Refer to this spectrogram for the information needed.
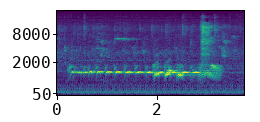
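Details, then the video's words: Zebra dove (perkutut) song in the style called nggandem gedhe garing: a sustained, trilled mid-pitched coo of about two and a half seconds, slightly warbling near its end, then a brief noisy burst. A steady low hum runs underneath. "SUARA PERKUTUT GENDOWO SABDO || NGGANDEM GEDHE GARING"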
